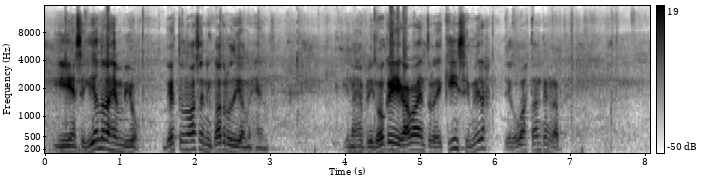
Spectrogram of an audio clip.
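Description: A young man speaks with animation close to the microphone, outdoors.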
